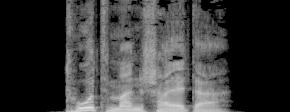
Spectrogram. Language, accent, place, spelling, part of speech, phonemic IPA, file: German, Germany, Berlin, Totmannschalter, noun, /ˈtoːtmanˌʃaltɐ/, De-Totmannschalter.ogg
- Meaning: dead man's switch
